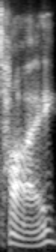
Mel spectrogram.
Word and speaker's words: Thai: word, this Thai word, just Thai, not Dai, but Thai, the cow, kin cow.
